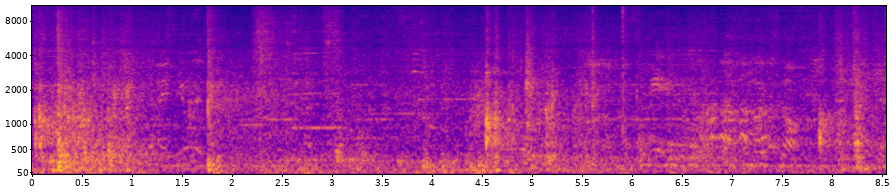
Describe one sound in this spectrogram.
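Bowling pins clatter in other lanes across a large echoing hall.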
